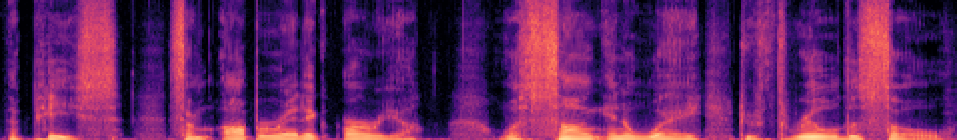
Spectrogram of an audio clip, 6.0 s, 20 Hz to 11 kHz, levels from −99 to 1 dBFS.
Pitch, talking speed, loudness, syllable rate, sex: 135 Hz, 120 wpm, -18 LUFS, 4.0 syllables/s, male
